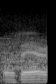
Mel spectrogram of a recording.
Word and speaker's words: Auxerre: Auxerre, as they pronounce it in Auxerre. Auxerre and most of the rest of France.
